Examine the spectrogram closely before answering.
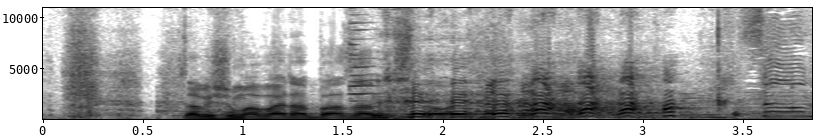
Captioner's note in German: Lachen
